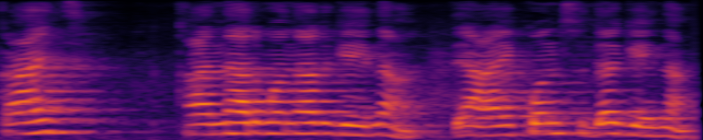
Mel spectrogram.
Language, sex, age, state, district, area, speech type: Goan Konkani, female, 30-45, Goa, Murmgao, rural, spontaneous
